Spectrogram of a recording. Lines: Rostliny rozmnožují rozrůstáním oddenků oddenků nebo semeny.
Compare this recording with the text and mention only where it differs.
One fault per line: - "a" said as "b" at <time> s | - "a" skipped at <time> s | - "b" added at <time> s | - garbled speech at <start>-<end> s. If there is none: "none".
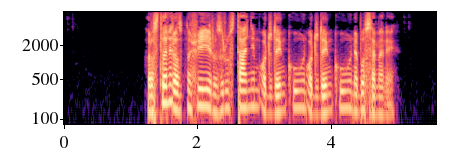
none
